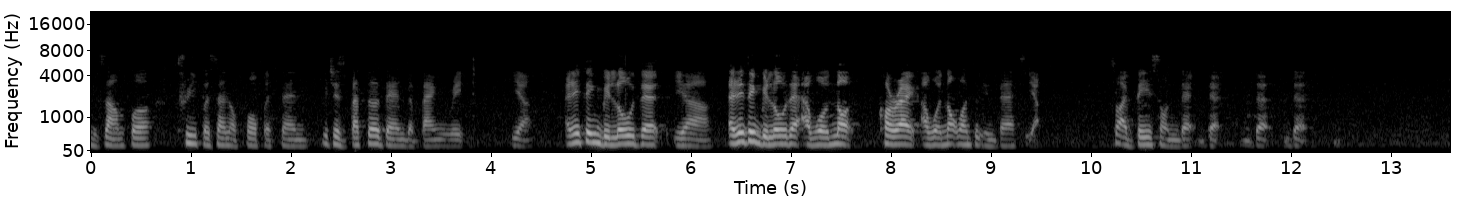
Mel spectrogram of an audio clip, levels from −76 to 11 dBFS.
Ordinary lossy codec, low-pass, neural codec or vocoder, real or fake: MP3, 64 kbps; 7.2 kHz; none; real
